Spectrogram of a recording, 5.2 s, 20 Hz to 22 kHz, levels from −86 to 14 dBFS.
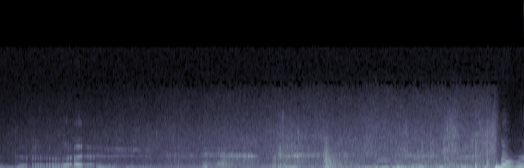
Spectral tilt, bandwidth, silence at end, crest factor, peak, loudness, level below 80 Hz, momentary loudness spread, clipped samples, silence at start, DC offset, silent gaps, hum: -5 dB/octave; 16 kHz; 0 s; 20 dB; -10 dBFS; -30 LUFS; -48 dBFS; 12 LU; under 0.1%; 0 s; under 0.1%; none; none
